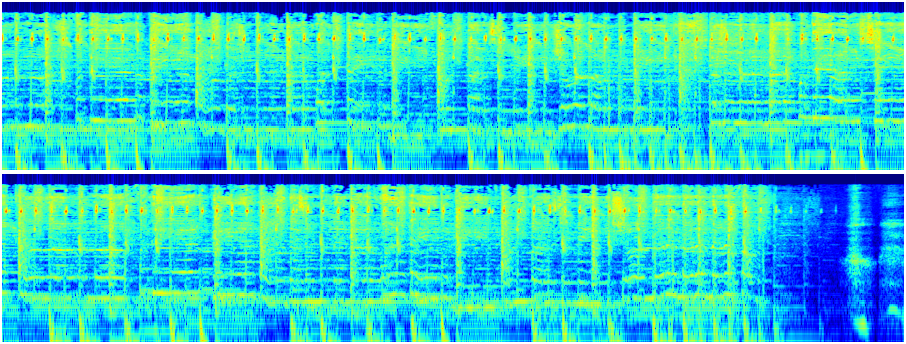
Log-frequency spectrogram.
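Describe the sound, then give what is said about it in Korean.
A pop song plays loudly and continuously, driven by a strong, punchy beat with singing woven through dense instrumentation, then cuts off abruptly near the end. “잘 듣기가 어, 쉽지가 않게 느껴지는 이유는 강렬한 비트 사운드인데, 어, 이 가사들은 되게 흘려서 하는 경향이 있어요.”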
